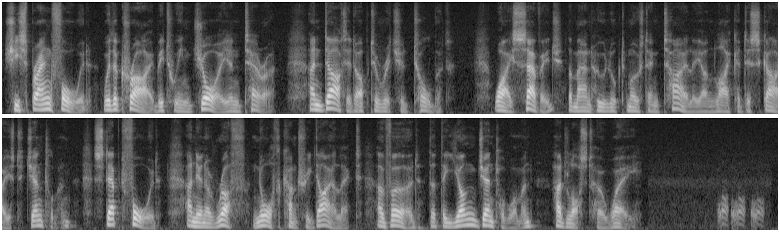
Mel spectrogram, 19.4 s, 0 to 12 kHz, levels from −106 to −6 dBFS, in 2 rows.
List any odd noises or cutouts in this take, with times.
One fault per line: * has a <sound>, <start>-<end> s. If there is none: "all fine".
* has a laugh, 18.6-19.2 s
